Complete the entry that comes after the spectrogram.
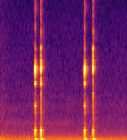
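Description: Two quick double clicks of a computer mouse toggling a layer's visibility in Photoshop, crisp and close, separated by a short pause over faint room hum.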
